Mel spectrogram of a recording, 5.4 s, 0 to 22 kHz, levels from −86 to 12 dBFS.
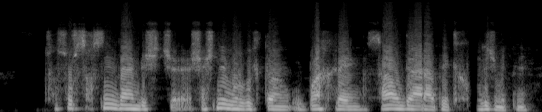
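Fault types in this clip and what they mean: Hard clipping: the speech is pushed roughly 13 dB past what some stage can pass, so the peaks get sliced flat, around 5 percent of samples. That puts a harsh, fizzy edge on every loud syllable through the whole clip.
Burst of packet loss: from 4.69 to 4.81 s a run of audio never arrived in time. The receiver stretched the last sound for about 81 ms and faded it, then jumped ahead, so roughly 60 ms of speech is simply gone.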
